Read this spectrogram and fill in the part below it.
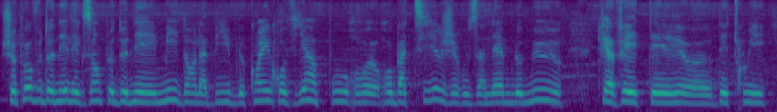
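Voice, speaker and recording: A woman's voice: medium pitch, steady tone, normal speed, warm tone. A woman from Congo preaching an earnest sermon, teaching with frequent hesitations.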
